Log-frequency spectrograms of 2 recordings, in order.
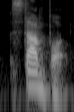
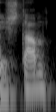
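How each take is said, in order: First: "Stamppot" with a plain s, stressed on the first part; "Stamppot" said the Dutch way, s not sh; Dutch pronunciation. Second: "Stamppot" said with sh, German style: shtamp-pot; "Stamppot" with a German sh at the start; German pronunciation. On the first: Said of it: "you know what I'm talking about". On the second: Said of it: "It's almost pronounced ... it's like sh". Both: Shown as a demonstration.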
